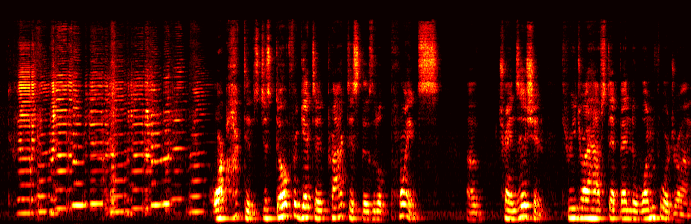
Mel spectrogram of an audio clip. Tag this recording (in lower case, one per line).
speech
harmonica
music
